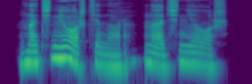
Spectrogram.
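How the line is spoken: Grim promise. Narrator (Russian): мрачно пообещал Норт

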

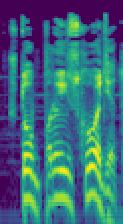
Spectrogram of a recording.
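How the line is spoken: Irritated. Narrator (Russian): раздраженно произносит маг

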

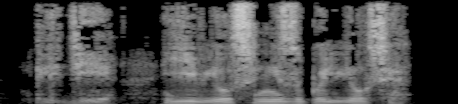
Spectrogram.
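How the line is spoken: Whispering. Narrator (Russian): шептали

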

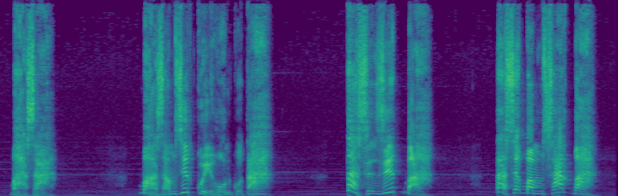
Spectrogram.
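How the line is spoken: Screaming. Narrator (Vietnamese): Cô anh hét lên về phía bà Mai Cảnh

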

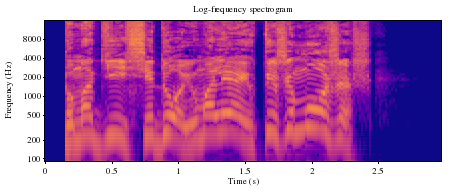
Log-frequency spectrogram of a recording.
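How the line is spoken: Shouting. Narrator (Russian): кричал

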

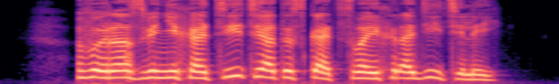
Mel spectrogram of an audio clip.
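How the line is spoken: Shouting after departing people. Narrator (Russian): выкрикнул он сестрам вдогонку

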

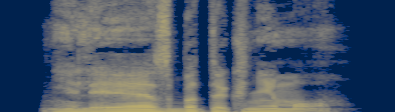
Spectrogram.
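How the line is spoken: Disapproving old man grumbling. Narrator (Russian): неодобрительно проворчал старик

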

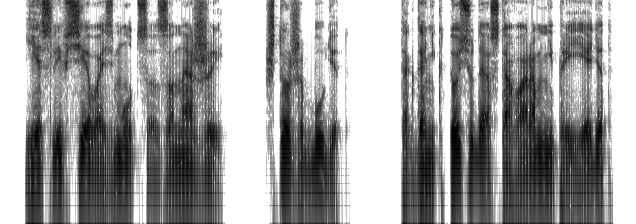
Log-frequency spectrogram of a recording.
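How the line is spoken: Plain. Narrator (Russian): сказал капитан

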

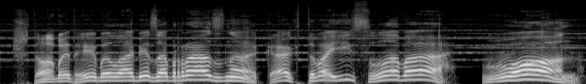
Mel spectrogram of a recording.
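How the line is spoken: Furious yelling, stamping. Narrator (Russian): заорал в бешенстве, топая ногами

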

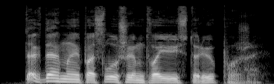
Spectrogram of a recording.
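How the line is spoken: Sighing. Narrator (Russian): вздохнул он

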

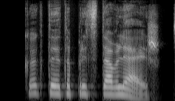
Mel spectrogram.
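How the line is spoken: Laughing. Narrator (Russian): смеялась Агата

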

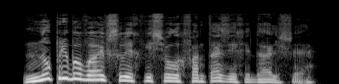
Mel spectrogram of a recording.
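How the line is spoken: Chuckle. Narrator (Russian): хохотнул мой собеседник

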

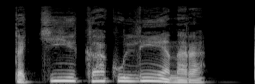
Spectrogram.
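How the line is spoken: Whisper. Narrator (Russian): прошептал я

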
